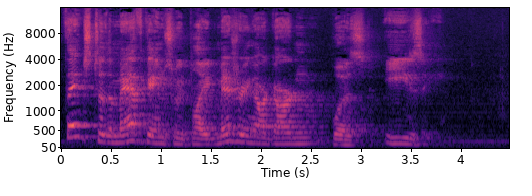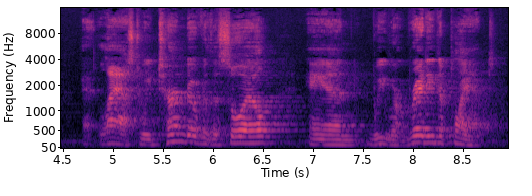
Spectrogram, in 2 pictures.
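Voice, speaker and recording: An older man, a school principal, reading a picture book aloud with expressive storytelling. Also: a little high, unhurried, recorded from a distance. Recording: roomy echo.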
